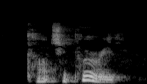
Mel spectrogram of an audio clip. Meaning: A cheese pastry from the country of Georgia in the Caucasus region of Eurasia
- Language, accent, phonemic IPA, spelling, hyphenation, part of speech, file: English, Southern England, /hɑːtʃəˈpuːɹi/, khachapuri, kha‧cha‧pu‧ri, noun, LL-Q1860 (eng)-khachapuri.wav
